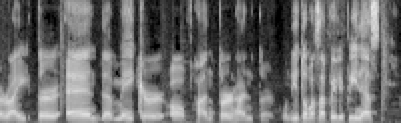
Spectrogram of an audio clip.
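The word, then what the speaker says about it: Hunter × Hunter: tawag namin noon is Hunter x Hunter Kasi nga may x sa gitna so tawag namin Hunter x Hunter but Actually it should only be Uh Uh pronounced or said as Hunter Hunter lamang so dito sa ating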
